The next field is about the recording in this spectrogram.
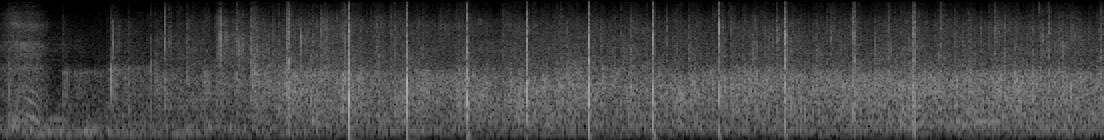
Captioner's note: applause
